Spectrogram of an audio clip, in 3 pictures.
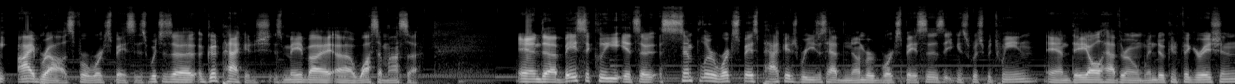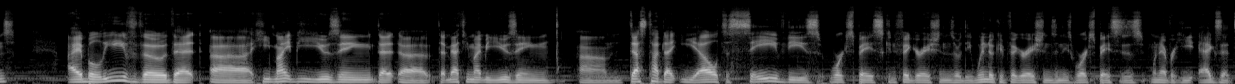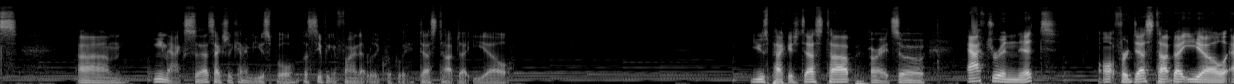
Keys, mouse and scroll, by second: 34.2 Return, 35.0 k, 35.3 j.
